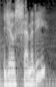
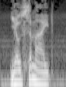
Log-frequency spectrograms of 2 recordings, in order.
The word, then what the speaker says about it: Yosemite: Yosemite? – Yosemite. – It's, yeah, it's not Yosemite. Nobody should be a Yosemite.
